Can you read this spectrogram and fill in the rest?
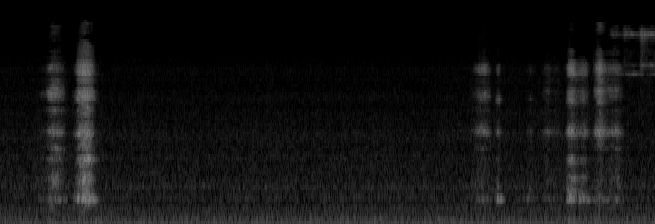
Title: Obnoxiously stuck sneeze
